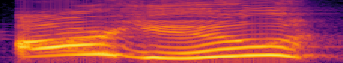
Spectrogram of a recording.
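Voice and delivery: high, loud accusing cry; shouting high priest. Acted. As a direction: shout it at the accused, each word drawn out. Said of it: "now standing and shouting".

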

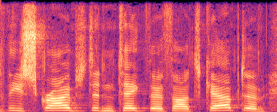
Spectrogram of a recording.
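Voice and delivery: normal talking voice

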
